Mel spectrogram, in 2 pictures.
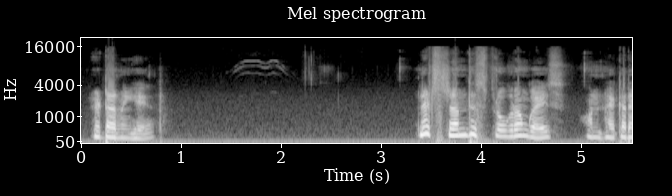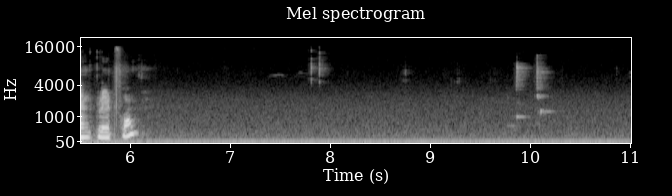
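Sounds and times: electrical hum: 0:00.0 - 0:11.0
computer mouse clicks: 0:01.6 - 0:03.3, 0:07.7 - 0:08.0, 0:09.8 - 0:10.3.

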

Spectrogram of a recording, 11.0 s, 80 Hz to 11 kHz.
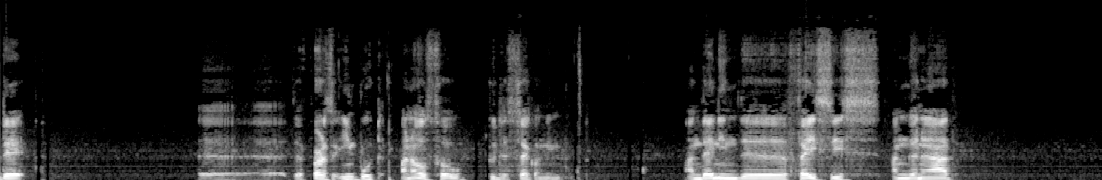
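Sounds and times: man saying uhh: 0:02.0 - 0:03.0.

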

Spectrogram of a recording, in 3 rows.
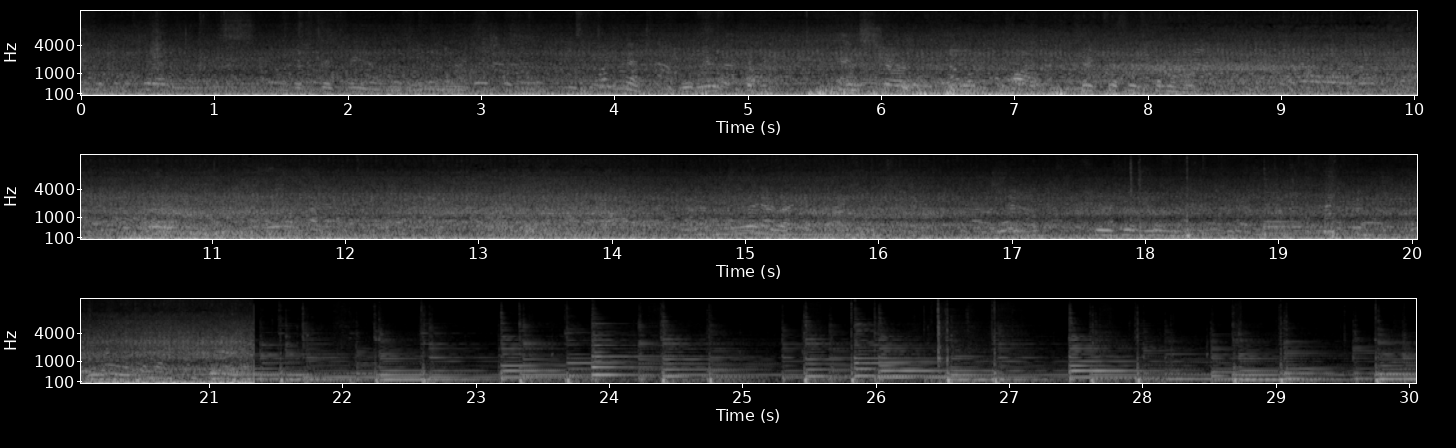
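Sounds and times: coach engine and road noise: 0:00.0 - 0:21.4
faint voices: 0:00.0 - 0:21.4
plucked-string background music: 0:16.0 - 0:30.0.

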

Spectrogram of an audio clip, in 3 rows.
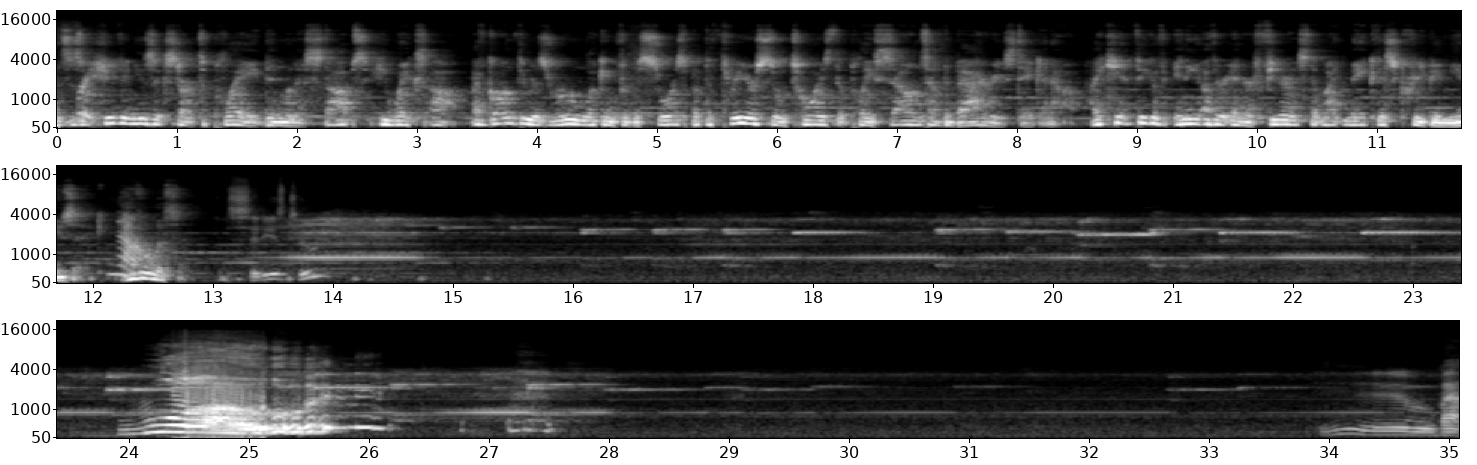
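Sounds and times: atonal melody through speaker: 0:00.0 - 0:35.0
person shouting whoa: 0:24.0 - 0:26.2.

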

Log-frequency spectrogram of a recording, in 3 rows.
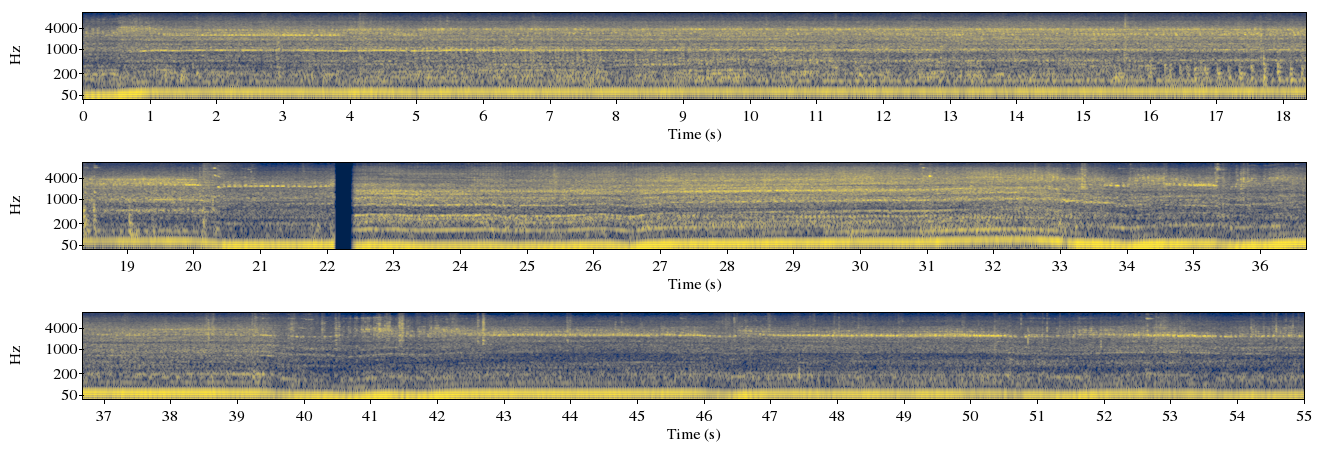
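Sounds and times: diesel engine under load: 0:00.0 - 0:55.0.

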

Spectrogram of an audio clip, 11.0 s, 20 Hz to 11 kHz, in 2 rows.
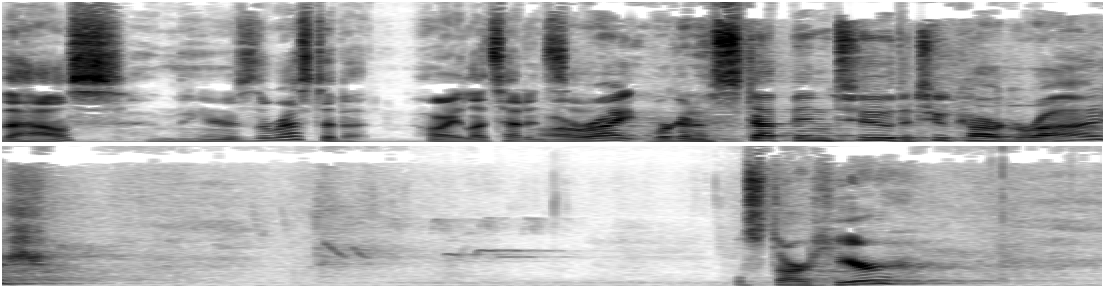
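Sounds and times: faint bird calls: 0:05.6 - 0:09.0.

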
